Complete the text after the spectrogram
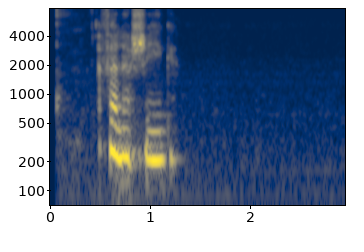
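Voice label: "feleseg", Hungarian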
